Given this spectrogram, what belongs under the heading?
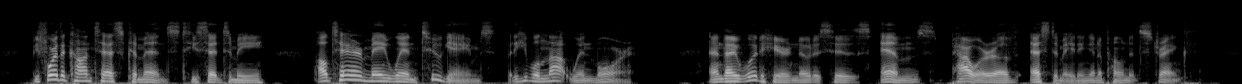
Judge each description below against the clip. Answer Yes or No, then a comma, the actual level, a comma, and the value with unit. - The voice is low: Yes, low, 105 Hz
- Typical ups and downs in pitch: No, wide, 6.8 semitones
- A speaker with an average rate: Yes, average, 155 wpm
